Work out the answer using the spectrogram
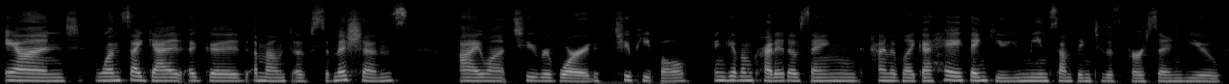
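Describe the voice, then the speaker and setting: A woman's voice: low voice, little pitch movement, unhurried, no room sound. A woman co-hosting a casual home podcast, chatting and teasing her husband in a rambling way. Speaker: podcast co-host. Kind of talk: casual couple banter. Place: at home on a Sunday.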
